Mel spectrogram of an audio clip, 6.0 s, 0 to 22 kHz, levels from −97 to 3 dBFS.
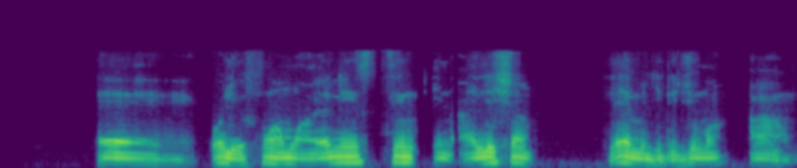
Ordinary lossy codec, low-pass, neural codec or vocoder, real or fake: AAC, 32 kbps; 7.2 kHz; none; real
